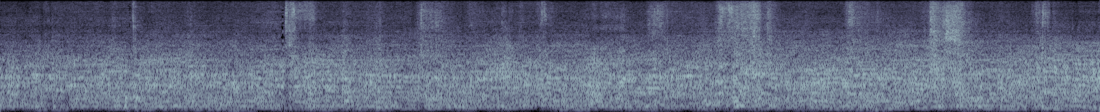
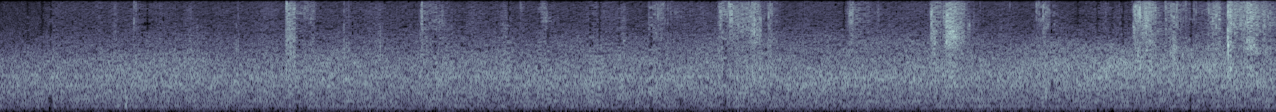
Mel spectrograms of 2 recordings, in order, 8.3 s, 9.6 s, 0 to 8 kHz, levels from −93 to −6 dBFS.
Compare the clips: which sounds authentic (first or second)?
second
